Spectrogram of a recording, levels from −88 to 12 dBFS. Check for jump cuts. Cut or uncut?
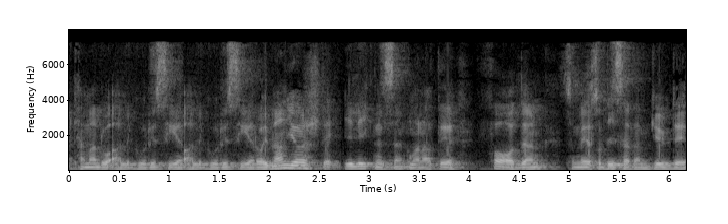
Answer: cut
